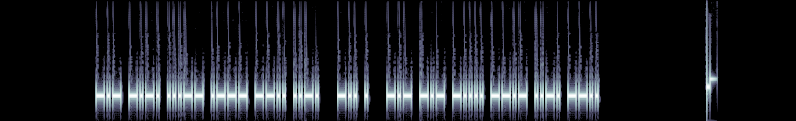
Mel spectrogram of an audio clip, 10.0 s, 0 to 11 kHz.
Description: Morse code, heard as a keyed tone, about 36 wpm, 700 Hz. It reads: KC3JZF DE KK6QFZ
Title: USA Callsign DE Callsign 35wpm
